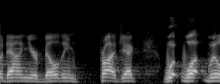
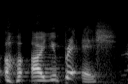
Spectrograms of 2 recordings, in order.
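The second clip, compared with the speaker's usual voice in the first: mock question through a laugh, higher; teasing, laughing; 5 semitones higher than usual. Americans laughing at a British word, teasing. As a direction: tease the Brit while laughing. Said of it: "We go".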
